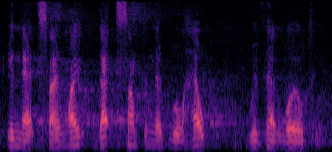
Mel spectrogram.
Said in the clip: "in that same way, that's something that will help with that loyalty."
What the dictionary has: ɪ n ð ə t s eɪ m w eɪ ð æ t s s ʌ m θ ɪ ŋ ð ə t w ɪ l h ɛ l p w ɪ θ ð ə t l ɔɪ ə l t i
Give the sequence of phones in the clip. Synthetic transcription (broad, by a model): ɪ n ð ə t s eɪ m w eɪ ð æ t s s ʌ m θ ɪ ŋ ð ə t w ɪ l h ɛ l p w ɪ ð ə t l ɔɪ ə l t i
